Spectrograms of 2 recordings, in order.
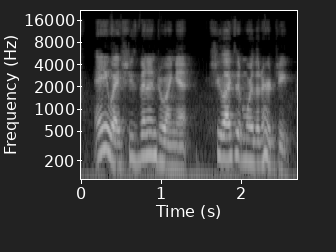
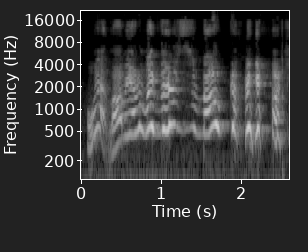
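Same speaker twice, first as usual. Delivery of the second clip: put-on high, loud child's voice, laughing through it; little girl puzzled; 5 dB louder than usual. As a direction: play the daughter who can't see the smoke. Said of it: "she's like".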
